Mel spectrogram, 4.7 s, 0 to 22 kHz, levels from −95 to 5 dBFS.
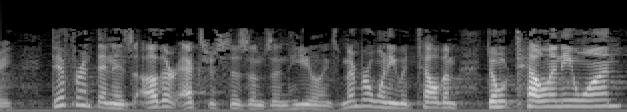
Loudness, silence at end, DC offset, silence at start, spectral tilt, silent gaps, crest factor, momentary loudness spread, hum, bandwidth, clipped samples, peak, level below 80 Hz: -23 LUFS; 0.05 s; under 0.1%; 0 s; -2 dB/octave; none; 22 dB; 13 LU; none; 8 kHz; under 0.1%; 0 dBFS; -50 dBFS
